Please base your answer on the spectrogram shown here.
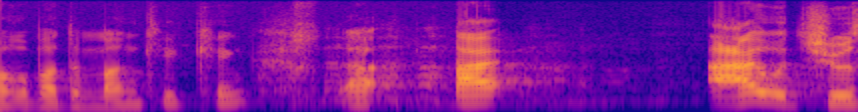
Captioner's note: laughter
